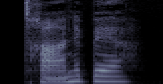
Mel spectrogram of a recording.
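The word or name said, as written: Tranebær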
